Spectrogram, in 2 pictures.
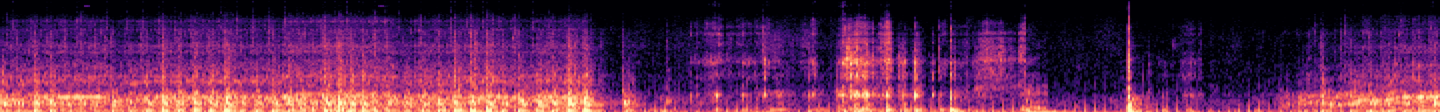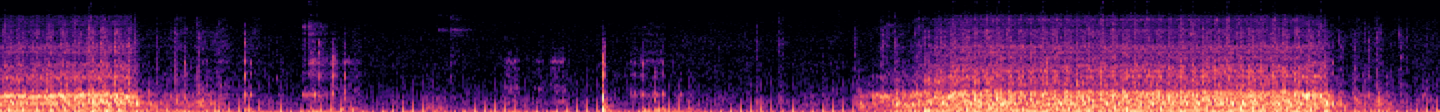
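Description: Electric domestic sewing machine stitching in several runs of a few seconds each, stopping and starting as the fabric is guided around a curved seam. A single sharp click comes a little before the middle.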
